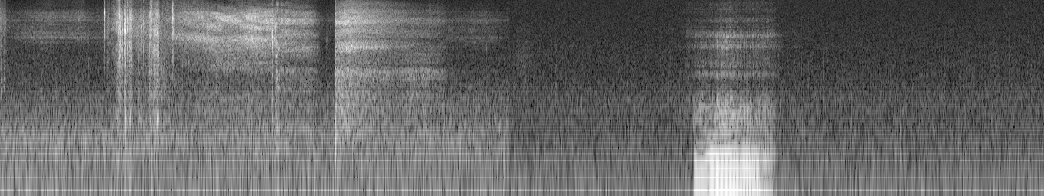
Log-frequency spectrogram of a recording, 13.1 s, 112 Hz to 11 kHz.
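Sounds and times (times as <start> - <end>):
sleeping gear rustling: 0.0 - 4.0.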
